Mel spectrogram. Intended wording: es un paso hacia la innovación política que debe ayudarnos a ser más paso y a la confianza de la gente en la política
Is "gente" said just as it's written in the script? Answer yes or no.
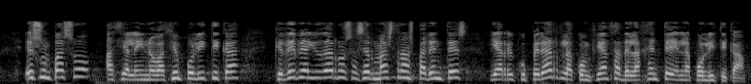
yes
